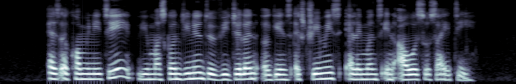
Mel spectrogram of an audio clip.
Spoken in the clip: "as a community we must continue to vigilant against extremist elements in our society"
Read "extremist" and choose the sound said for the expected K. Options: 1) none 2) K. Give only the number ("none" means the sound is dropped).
2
